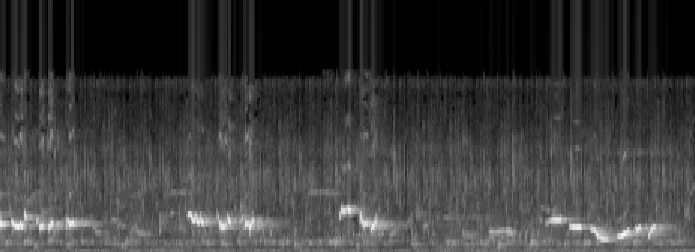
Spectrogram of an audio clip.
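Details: Singing wild white-rumped shama of the forest, its song meant to provoke rivals: rich warbled whistles in several separate bursts, some notes dropping sharply then rising again, set against continuous background hiss resembling flowing water.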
